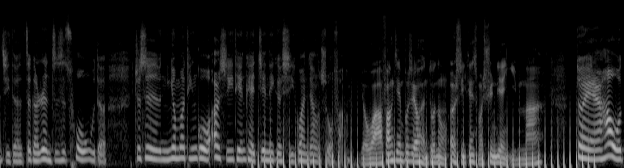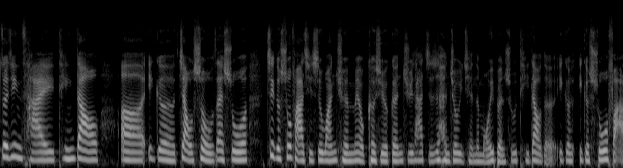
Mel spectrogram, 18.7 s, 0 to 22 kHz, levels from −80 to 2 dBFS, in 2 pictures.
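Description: From 3.77 to 8.91 s, a train of clicks ticks steadily at 10.7 per second, sharp and well above the speech, likely interference; unlike random crackle, every click matches.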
